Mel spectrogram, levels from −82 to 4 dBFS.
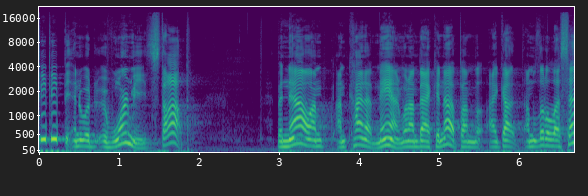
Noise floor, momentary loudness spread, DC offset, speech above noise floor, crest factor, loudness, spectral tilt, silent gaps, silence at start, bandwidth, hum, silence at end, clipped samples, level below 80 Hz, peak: -56 dBFS; 8 LU; under 0.1%; 37 dB; 16 dB; -20 LUFS; -5 dB/octave; none; 0 s; 18.5 kHz; none; 0 s; under 0.1%; -44 dBFS; -4 dBFS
